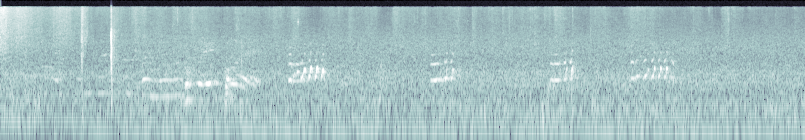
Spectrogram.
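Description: Poultry cluck and call in short bursts.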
